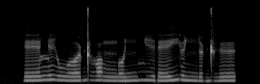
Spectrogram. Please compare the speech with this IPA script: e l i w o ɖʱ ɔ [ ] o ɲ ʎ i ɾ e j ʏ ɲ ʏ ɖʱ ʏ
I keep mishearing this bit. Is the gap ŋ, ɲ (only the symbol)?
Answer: ŋ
